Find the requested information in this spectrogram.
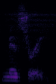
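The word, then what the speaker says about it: Misri: It's spelled M-I-S-R-I, and it is pronounced misery.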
